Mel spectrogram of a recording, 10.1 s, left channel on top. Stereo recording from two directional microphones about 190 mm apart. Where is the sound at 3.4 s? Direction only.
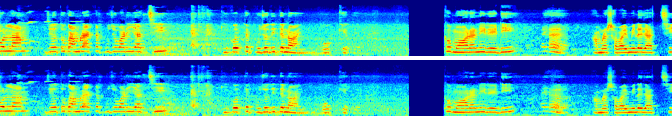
Centre (ahead or behind).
